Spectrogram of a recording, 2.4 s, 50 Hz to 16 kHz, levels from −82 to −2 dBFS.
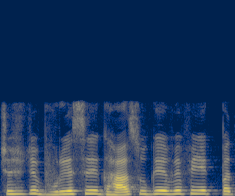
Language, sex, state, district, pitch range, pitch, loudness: Hindi, female, Chhattisgarh, Sukma, 235-270 Hz, 255 Hz, -19 LUFS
